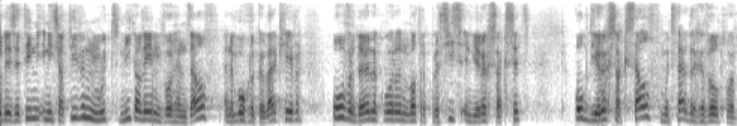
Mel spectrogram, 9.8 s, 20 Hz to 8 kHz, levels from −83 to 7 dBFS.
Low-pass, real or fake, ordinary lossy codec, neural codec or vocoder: 7.2 kHz; fake; none; codec, 44.1 kHz, 7.8 kbps, Pupu-Codec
